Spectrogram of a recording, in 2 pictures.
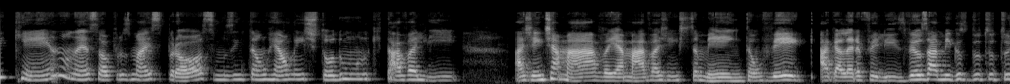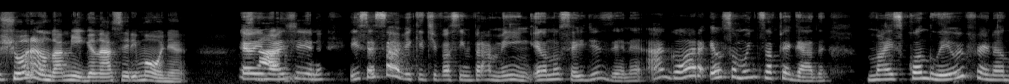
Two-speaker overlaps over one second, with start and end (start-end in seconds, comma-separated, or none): none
